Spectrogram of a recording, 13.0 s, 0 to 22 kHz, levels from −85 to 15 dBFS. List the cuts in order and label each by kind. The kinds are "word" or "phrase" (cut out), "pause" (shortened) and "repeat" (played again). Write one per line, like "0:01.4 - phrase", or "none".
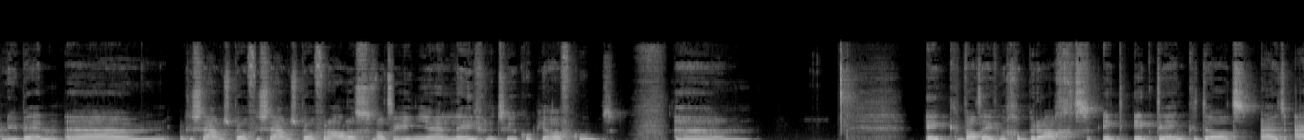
0:01.8 - phrase
0:02.5 - repeat
0:03.9 - word
0:06.7 - pause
